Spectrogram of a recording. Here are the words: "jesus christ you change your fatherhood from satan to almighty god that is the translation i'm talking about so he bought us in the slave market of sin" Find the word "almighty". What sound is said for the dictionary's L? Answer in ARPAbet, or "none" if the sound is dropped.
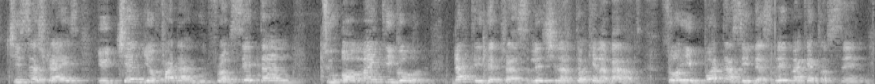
L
